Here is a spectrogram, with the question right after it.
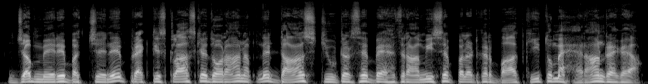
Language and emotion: Urdu, surprised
